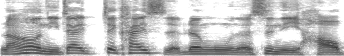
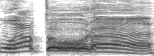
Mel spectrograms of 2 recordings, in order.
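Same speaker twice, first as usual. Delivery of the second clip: re-enacted shout, much higher; 11 semitones higher, 3 dB louder than usual. Recalling a night in Tamsui after hours of gaming, calling to the other player: retelling a shout. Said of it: "我对着桑麻大喊".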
